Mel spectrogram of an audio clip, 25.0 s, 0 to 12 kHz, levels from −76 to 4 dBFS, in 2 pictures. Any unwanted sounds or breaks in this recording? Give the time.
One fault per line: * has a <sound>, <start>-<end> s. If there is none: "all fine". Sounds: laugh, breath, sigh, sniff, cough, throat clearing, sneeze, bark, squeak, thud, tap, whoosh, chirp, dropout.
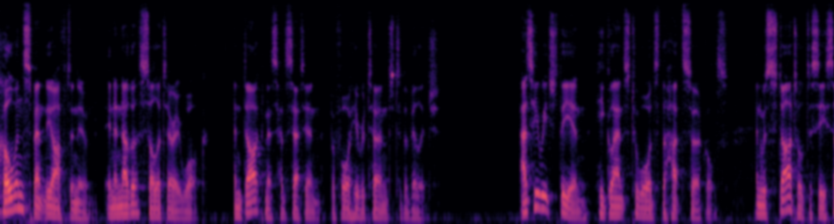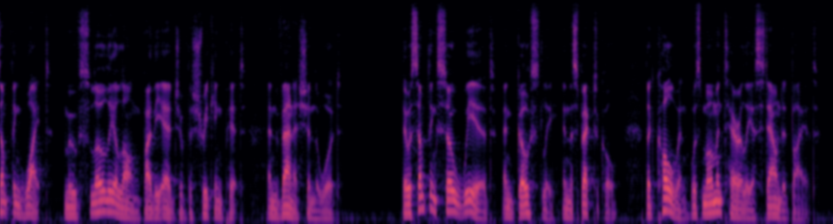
all fine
